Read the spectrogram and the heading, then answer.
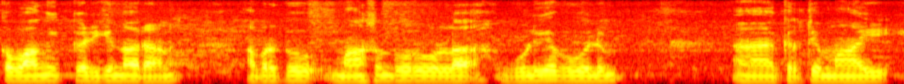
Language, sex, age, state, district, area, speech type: Malayalam, male, 45-60, Kerala, Alappuzha, rural, spontaneous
